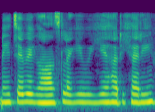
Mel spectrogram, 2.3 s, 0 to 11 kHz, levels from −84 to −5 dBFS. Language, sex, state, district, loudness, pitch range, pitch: Hindi, female, Uttar Pradesh, Jyotiba Phule Nagar, -14 LUFS, 195-205 Hz, 200 Hz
